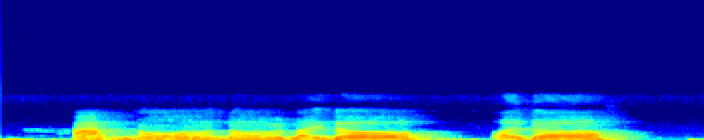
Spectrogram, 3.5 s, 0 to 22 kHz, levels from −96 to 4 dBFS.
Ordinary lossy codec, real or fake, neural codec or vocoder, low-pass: MP3, 64 kbps; real; none; 7.2 kHz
